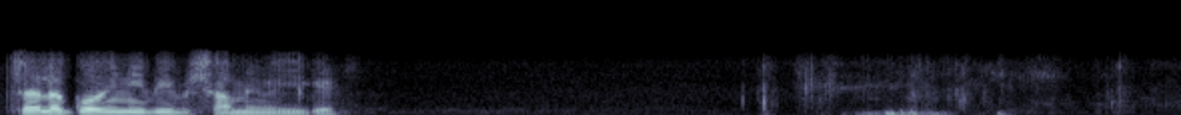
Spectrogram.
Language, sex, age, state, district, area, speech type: Dogri, female, 30-45, Jammu and Kashmir, Udhampur, rural, conversation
